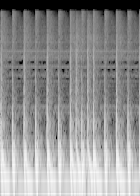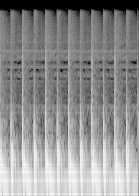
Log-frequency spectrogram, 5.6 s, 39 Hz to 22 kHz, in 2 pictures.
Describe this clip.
hip hop 20
sound song loop sample
beat, lied, song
